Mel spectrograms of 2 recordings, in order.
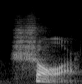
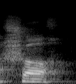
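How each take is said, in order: First: "Shore" with a long, open vowel from the throat; throaty long vowel. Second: "shore" with a short, French-like o; wrong short vowel. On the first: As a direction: drop the throat and lengthen "Shore". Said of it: "Vraiment, faut le faire avec la gorge". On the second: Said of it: "Et pas shore". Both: Shown as a demonstration.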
